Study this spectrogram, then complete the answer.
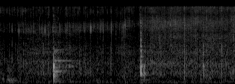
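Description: Faint, steady sizzling of vermicelli frying in a pan, with a couple of soft clicks of stirring over the hiss.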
